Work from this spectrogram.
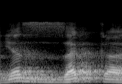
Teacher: زا کو تیز صفیر کی آواز سے نکالنا ہے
